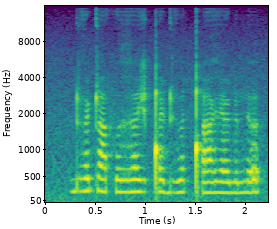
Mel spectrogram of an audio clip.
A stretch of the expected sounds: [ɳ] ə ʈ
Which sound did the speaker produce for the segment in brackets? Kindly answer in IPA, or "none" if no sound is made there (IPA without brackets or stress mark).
ɖʱ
